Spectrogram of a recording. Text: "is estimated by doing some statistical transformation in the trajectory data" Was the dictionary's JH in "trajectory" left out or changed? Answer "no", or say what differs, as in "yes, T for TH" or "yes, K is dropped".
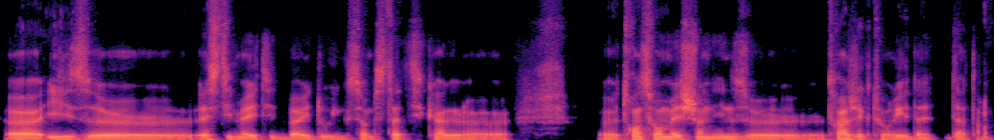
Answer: yes, ZH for JH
